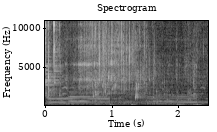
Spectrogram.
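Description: Soft background music with a few light clicks and wet splashes as frozen peas are tipped from a bowl into a pot of soup broth.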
